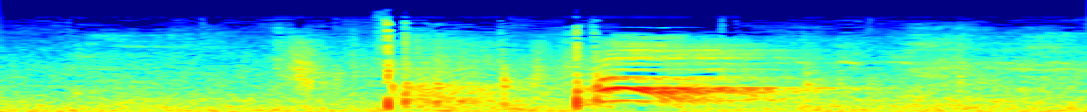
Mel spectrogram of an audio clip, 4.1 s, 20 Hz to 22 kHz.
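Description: A tennis ball struck hard by a racket twice, about 0.7 s apart: a serve and its return. The second hit is followed at once by a short, loud vocal cry over steady background noise.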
